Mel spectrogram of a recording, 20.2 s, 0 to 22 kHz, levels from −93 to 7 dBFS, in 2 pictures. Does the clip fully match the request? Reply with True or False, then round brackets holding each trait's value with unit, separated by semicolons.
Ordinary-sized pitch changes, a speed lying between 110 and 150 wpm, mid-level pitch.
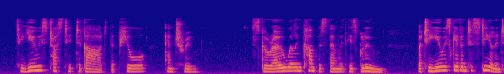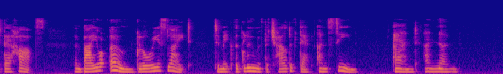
True (3.7 semitones; 140 wpm; 155 Hz)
